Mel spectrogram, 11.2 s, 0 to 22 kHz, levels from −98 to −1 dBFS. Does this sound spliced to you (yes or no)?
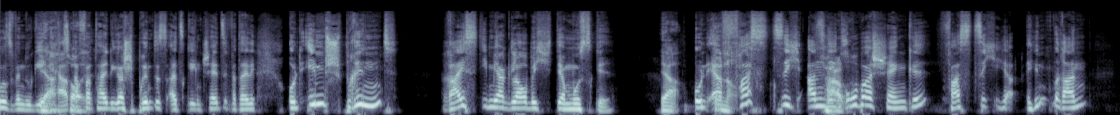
no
